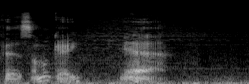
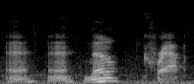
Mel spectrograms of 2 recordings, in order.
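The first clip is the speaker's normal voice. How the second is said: ordinary delivery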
